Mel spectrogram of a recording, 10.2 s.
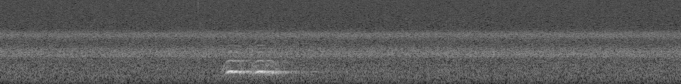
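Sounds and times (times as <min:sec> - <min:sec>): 
soft background hiss: 0:00.0 - 0:10.2
Ural owl hooting: 0:03.3 - 0:04.9.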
